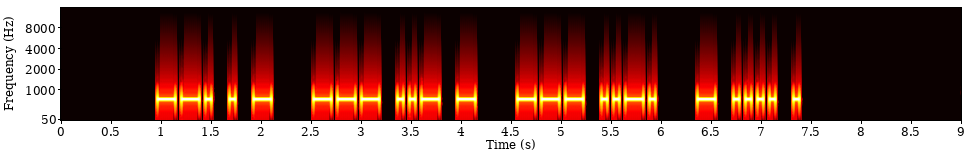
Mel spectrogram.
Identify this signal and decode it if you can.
Morse code, heard as a keyed tone, about 21 wpm, 700 Hz. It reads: GET OUT OF THE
